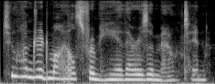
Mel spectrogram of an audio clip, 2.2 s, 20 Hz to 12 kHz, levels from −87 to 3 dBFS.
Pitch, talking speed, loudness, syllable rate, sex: 225 Hz, 250 wpm, -15 LUFS, 6.7 syllables/s, female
